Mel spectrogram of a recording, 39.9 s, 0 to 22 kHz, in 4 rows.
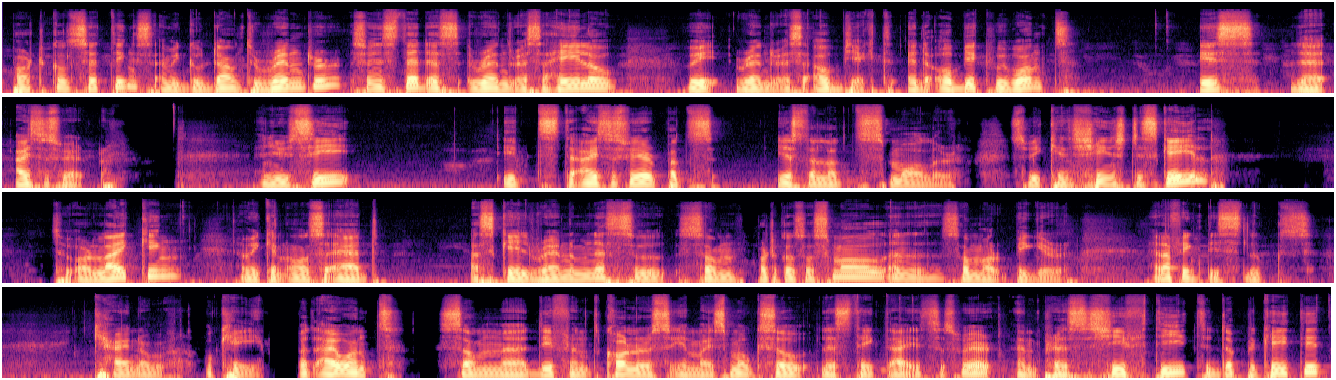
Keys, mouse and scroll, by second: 0.1-1.3 scroll down 12, 1.3 scroll down 6, 4.0-7.0 drag, 8.5-11.5 drag, 17.8-20.8 drag, 23.7-26.8 drag, 36.5 click, 38.5 shift+d.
